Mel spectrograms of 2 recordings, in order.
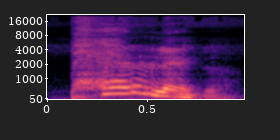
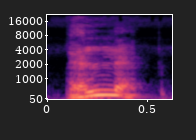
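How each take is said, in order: First: The name begins with an aspirated p sound. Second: The name begins with a soft b sound. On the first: The speaker calls it right. "펠레그라고 해야죠" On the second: The speaker calls it wrong. "일본 소리를 빙자한 변질된 한글로 벨레그"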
